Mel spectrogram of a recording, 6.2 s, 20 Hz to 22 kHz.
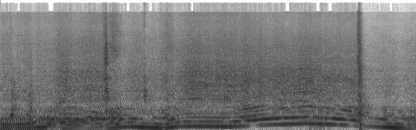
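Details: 9th-gen car after exhaust leak repair with new gasket and sealant: engine starts and revs cleanly, pitch rising and falling smoothly with no puffing or ticking at the joint; exhaust now sealed.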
